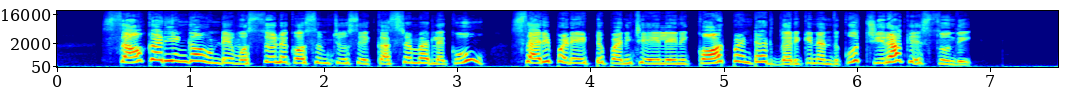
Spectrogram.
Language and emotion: Telugu, angry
